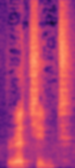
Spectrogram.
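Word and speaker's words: wretched: আরেকটা রেচিড, রেচিড, রেচিড এখানে ডব্লিউ আছে, ডব্লিউ উচ্চারিত হবে না, অনুচ্চারিত থাকবে।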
